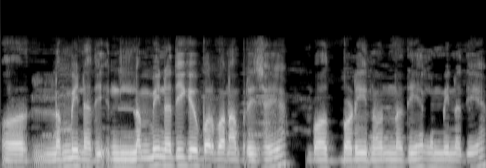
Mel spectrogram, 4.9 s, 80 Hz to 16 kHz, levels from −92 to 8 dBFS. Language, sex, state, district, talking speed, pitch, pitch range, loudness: Hindi, male, Uttar Pradesh, Gorakhpur, 220 wpm, 115 Hz, 110-120 Hz, -14 LUFS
